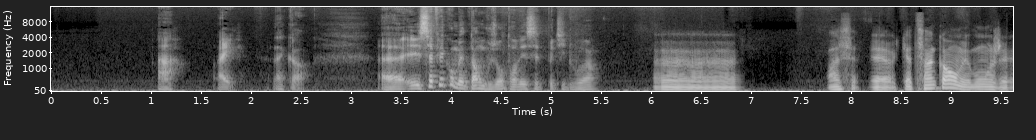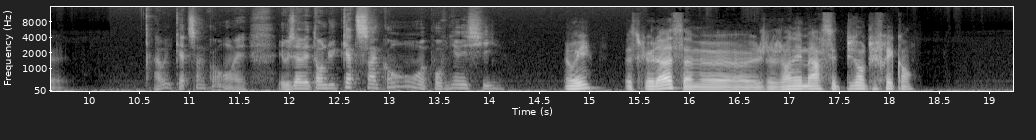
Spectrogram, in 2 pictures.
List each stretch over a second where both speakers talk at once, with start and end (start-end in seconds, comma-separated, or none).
none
